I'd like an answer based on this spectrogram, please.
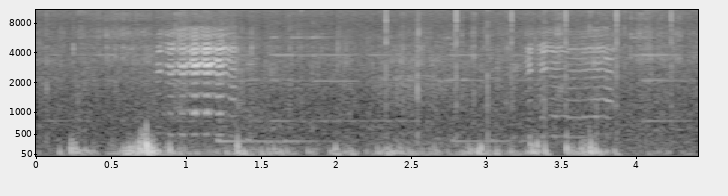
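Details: Goats recorded on 12 April 2023: one short, wavering, nasal bleat with rich harmonics, then lower steady tones and repeated soft thumps and rustles through the rest.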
